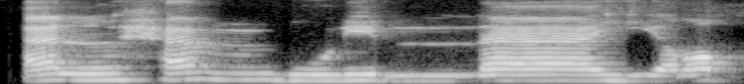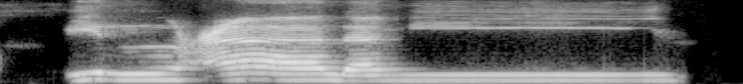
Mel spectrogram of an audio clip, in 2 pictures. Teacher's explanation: lam ta'arif dibaca izhar, yaitu membaca lam sukun dengan jelas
